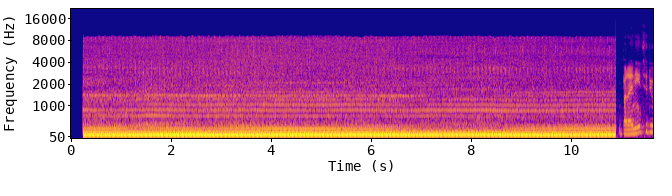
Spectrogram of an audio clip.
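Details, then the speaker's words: 2013 Hyundai Genesis Coupe 2.0T, 5-speed manual, base model with upgraded intercooler, intake and blow-off valve, at steady idle: fast, light top-end ticking about three to four per second, not rod knock; owner suspects timing chain or cylinder head. "It doesn't sound like rod knock or bearing failure or something like that. It honestly sounds like either something going on with the timing chain or something going on with the head."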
